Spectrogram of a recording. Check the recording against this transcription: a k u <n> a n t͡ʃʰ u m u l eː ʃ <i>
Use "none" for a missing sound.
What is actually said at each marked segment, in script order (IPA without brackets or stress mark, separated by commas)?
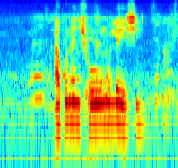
n, i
